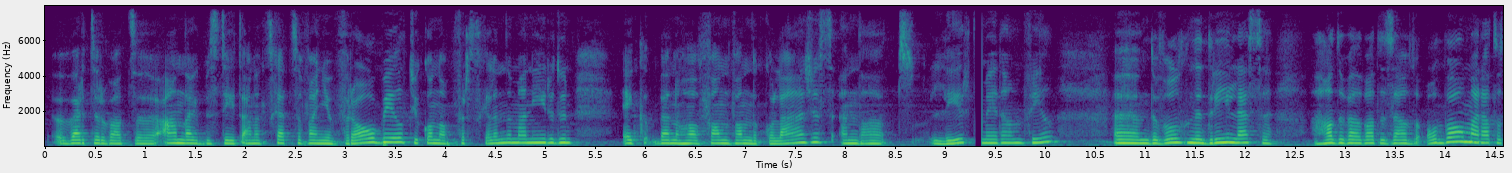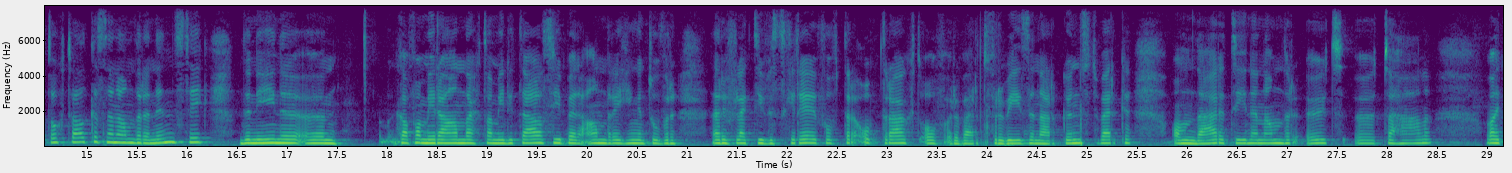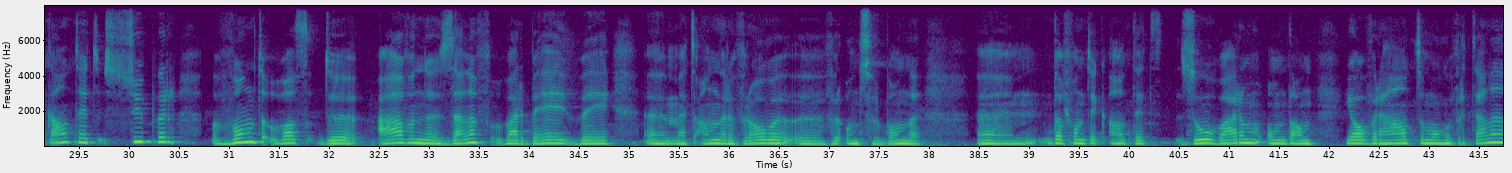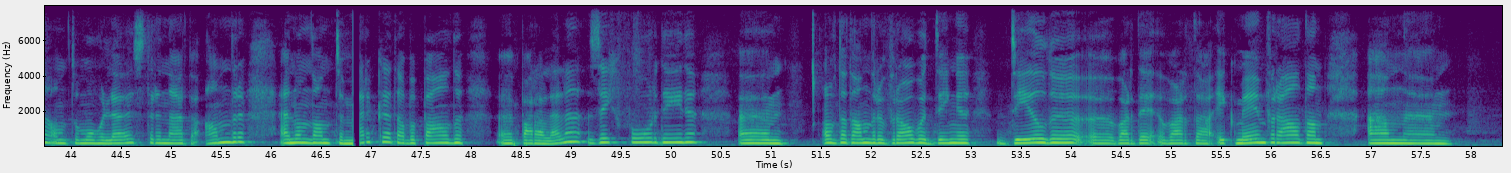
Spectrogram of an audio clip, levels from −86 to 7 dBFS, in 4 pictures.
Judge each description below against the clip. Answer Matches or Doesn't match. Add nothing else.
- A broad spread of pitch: Doesn't match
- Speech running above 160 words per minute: Doesn't match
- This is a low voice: Doesn't match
